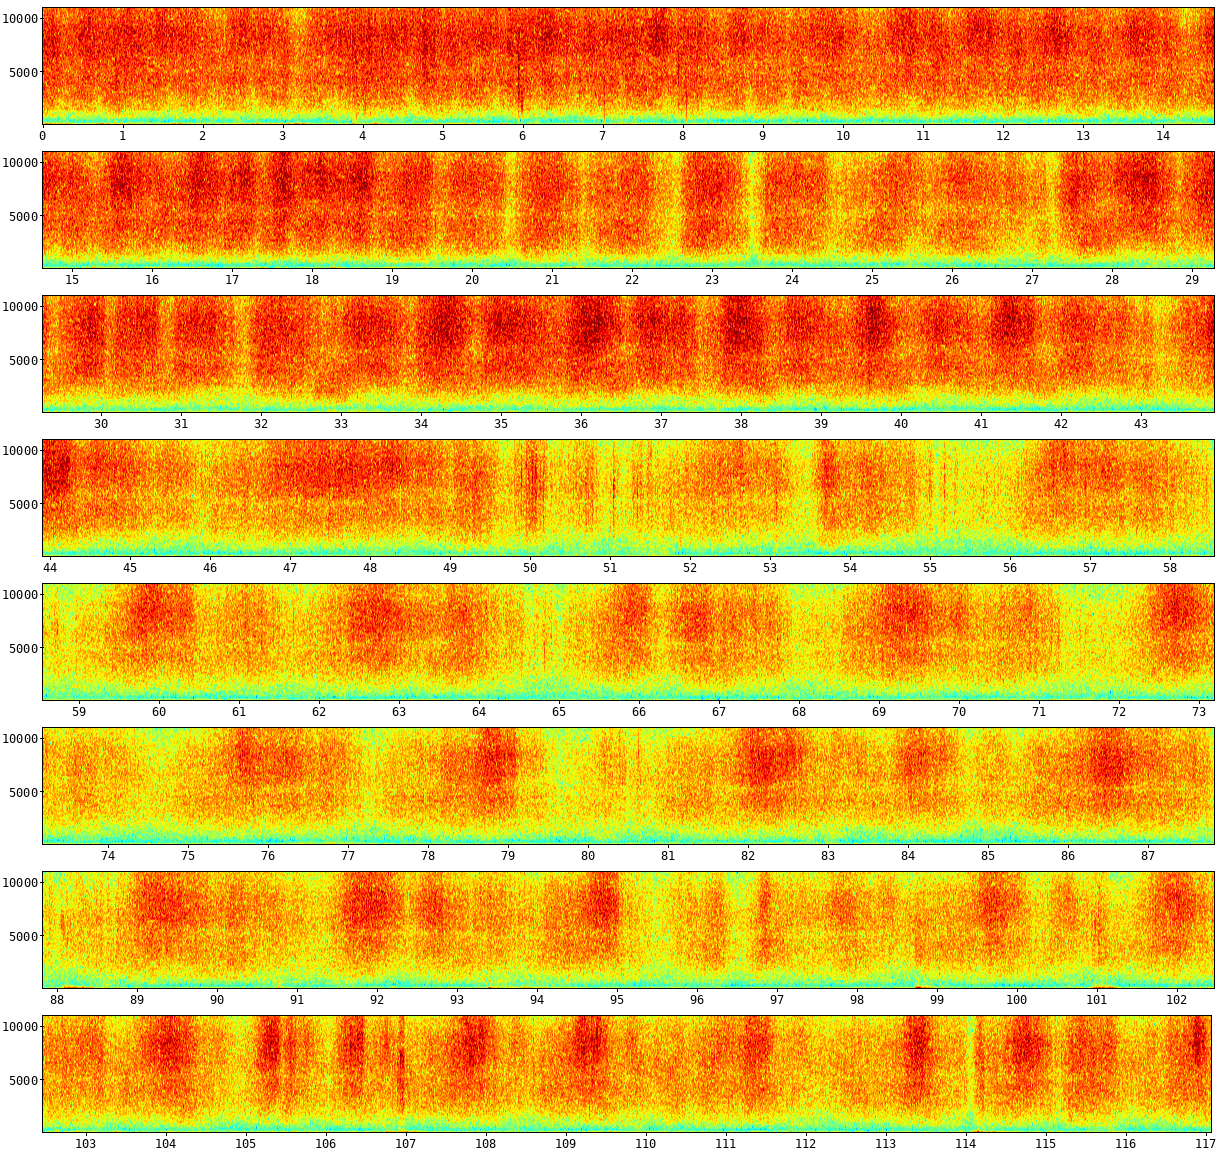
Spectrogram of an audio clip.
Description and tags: Foley effect with the purpose of simulating smoke
Foley, Effects, Smoke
